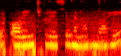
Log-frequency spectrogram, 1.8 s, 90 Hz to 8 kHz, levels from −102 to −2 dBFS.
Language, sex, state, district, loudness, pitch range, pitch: Hindi, female, Jharkhand, Sahebganj, -37 LUFS, 215-225 Hz, 215 Hz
